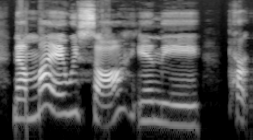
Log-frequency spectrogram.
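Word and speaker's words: 前: So this is pronounced mae. Sometimes it's pronounced zen.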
